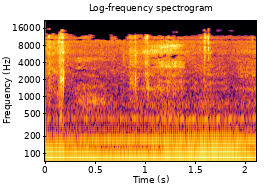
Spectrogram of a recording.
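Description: Infiniti G37x's 3.7-litre V6 idling steadily, heard from the rear of the car near the exhaust, with a few faint ticks over the low hum.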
